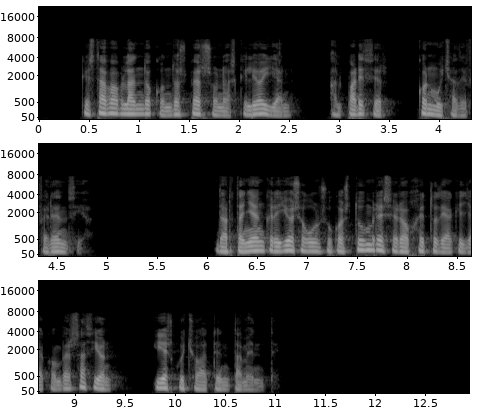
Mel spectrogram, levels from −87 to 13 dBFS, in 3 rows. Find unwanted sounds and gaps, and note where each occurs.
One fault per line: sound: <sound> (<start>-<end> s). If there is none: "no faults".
no faults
